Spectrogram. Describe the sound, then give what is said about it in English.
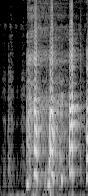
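Heavy, raspy breathing right up against a microphone: four or five loud, panting puffs in an uneven rhythm after a brief quiet start, with no talking. “breathing in the microphone.”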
